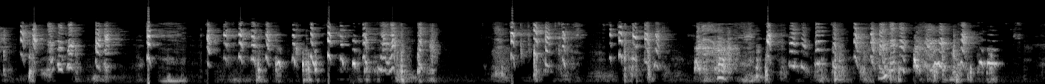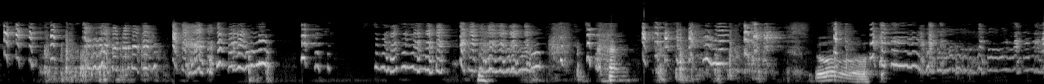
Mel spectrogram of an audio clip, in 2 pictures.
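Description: Harsh, high-pitched squeaks from a ferret come in quick irregular bursts, broken by short pauses. A person speaks at times between the squeaking in what sounds like a small room.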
